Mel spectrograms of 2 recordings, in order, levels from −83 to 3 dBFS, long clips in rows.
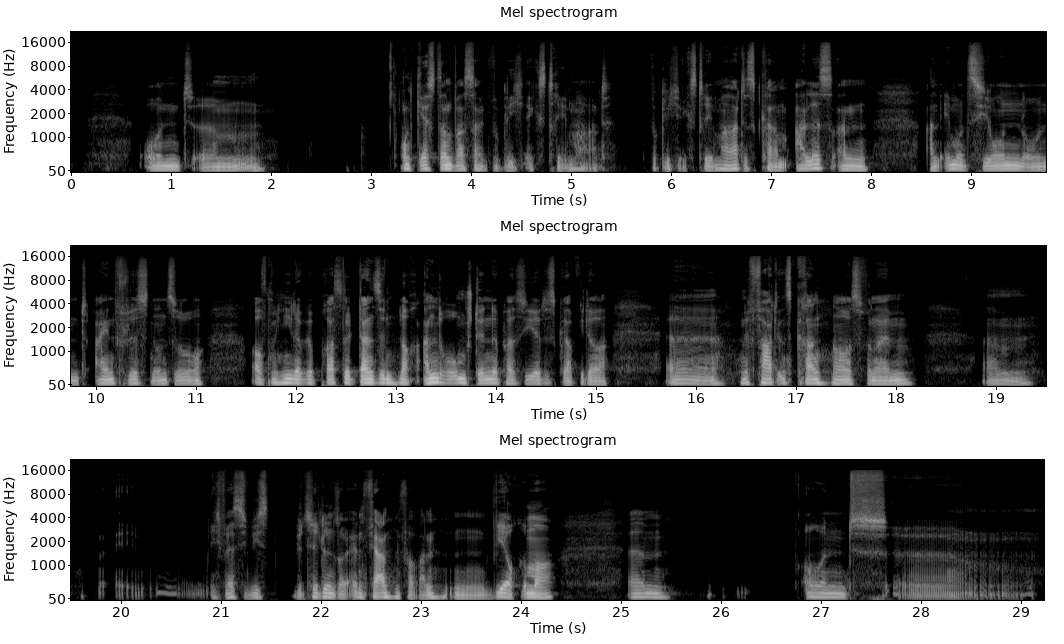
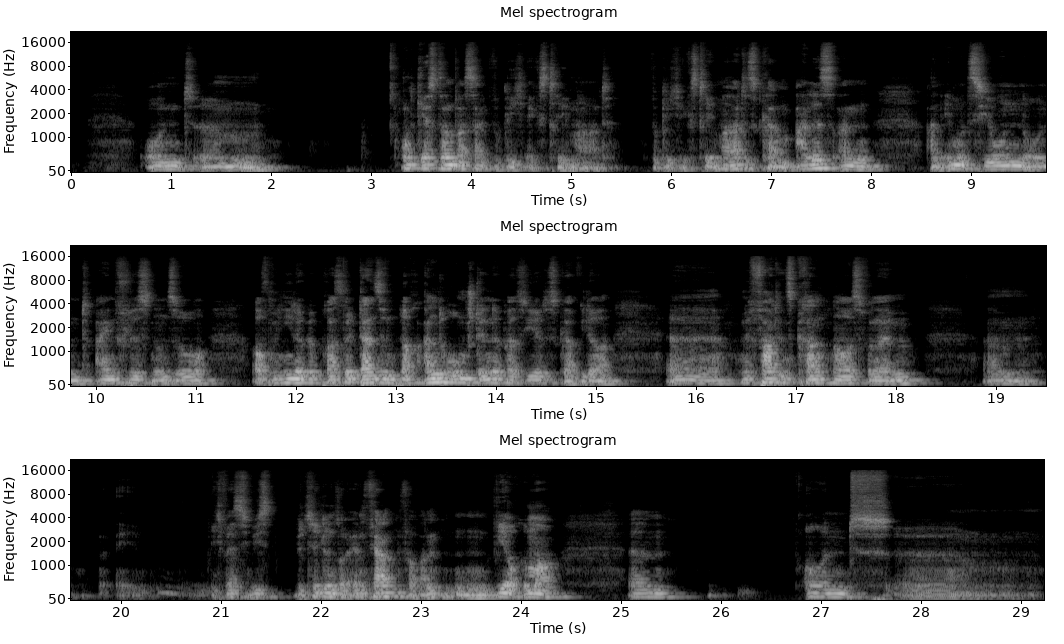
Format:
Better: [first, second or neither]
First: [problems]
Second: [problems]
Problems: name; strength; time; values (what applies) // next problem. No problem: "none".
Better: first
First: none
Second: off-mic speech; far // room echo; very slight; dies away in 0.3 s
